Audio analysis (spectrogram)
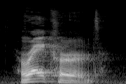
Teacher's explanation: Vous avez l'accentuation non pas sur la seconde syllabe, mais sur la première. Et le E ne se prononce pas comme un I court, mais comme un E.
